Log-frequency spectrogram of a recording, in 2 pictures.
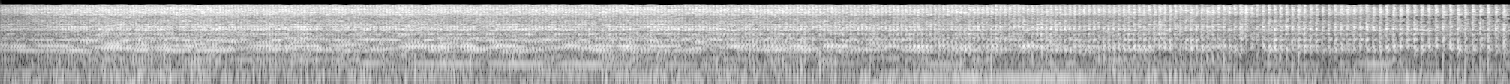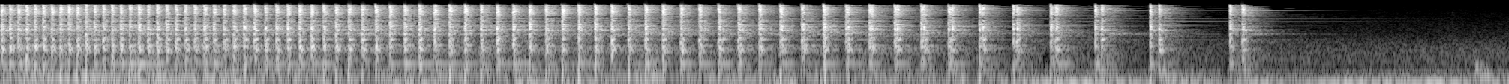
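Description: Bicycle freewheel ticking as a spun wheel coasts down: a fast run of pawl clicks that slows into separate ticks and stops near the end.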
